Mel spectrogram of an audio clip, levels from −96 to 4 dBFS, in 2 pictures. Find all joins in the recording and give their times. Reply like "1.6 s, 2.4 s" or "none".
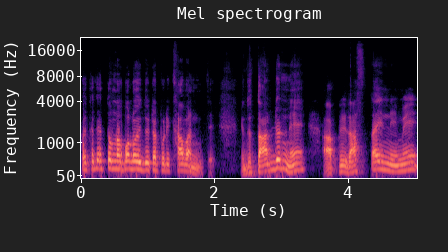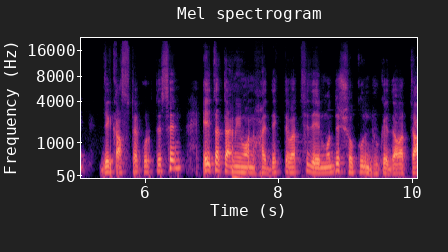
none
